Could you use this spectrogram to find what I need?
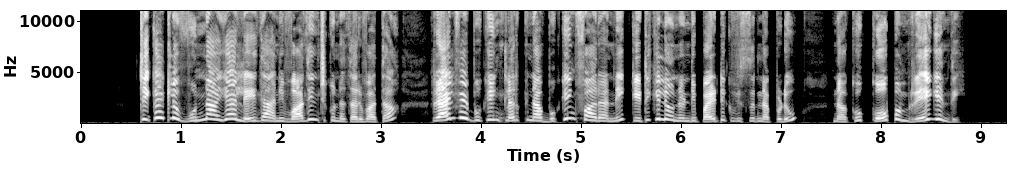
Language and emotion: Telugu, angry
